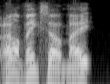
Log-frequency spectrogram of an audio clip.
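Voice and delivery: terrible fake Australian accent. Retelling what a police officer said to a stabbed man: terrible australian accent. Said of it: "that was Australian. That was terrible".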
